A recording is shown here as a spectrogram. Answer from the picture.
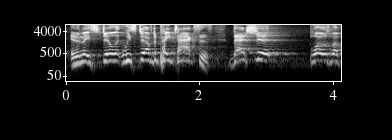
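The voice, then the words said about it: Yelling. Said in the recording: “sorry I'm yelling.”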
